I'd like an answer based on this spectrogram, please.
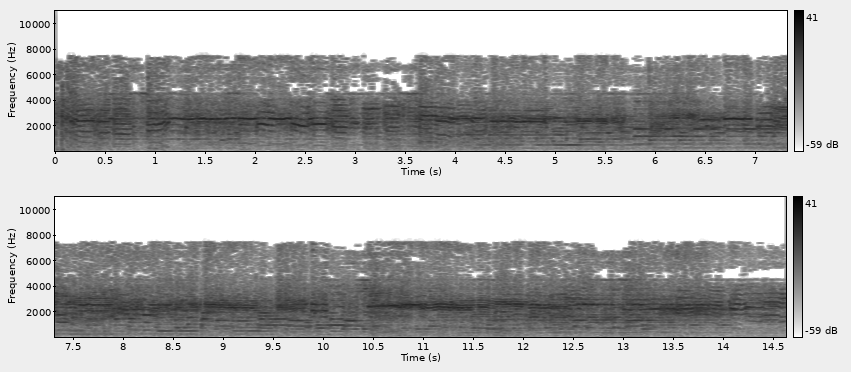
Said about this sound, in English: Now here are the examples. First, adjacent channel interference.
